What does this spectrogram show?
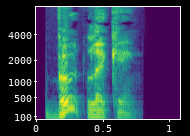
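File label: "bootlicking", British English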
